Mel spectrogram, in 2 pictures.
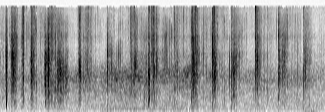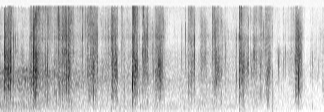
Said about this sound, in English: I hear his footsteps moving away.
